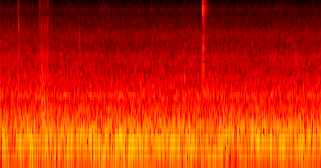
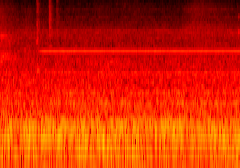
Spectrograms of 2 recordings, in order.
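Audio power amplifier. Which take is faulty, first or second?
second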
